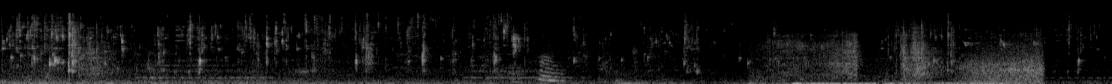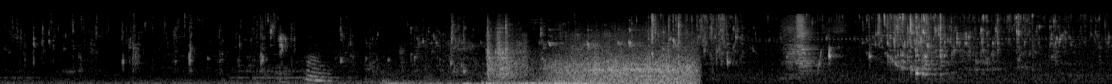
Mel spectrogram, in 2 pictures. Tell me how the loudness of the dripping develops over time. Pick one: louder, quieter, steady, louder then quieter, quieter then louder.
quieter then louder.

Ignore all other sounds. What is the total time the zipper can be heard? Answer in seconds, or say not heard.
4 s.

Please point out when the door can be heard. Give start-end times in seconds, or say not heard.
0.7-1.3, 8.9-10.4, 15.9-18.1.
